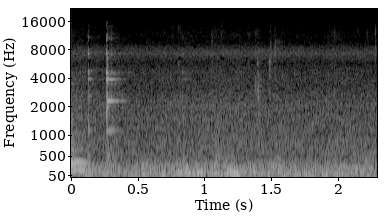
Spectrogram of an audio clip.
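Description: A few light clinks from a small dipping bowl near the start, then low, steady background noise.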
